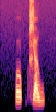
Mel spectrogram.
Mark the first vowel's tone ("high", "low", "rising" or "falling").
high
